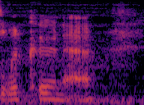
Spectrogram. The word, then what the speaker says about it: Lacuna: There was a double-decker train in the other game we're playing, Lacuna, because it rhymes with Hakuna Matata, so it's called Lacuna.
